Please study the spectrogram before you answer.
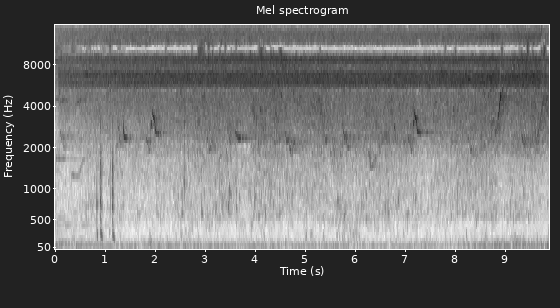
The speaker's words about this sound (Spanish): Esto que escuchas es la selva amazónica brasileña. Entre la multitud de aves que se escuchan y entre los árboles frondosos viven los miembros de la tribu Yanomami.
